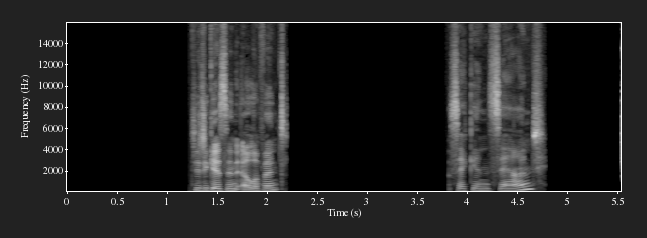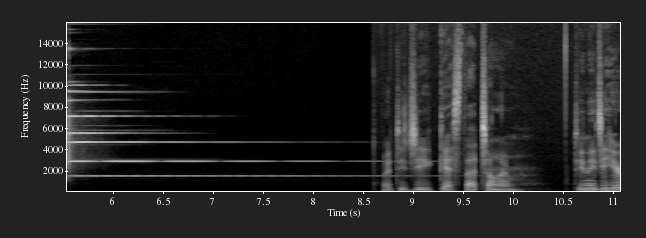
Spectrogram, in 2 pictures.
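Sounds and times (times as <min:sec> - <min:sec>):
speech: 0:01.3 - 0:02.2, 0:03.8 - 0:04.8, 0:08.7 - 0:11.0
bell ringing: 0:05.6 - 0:10.2.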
